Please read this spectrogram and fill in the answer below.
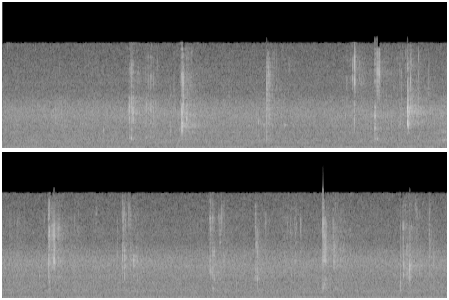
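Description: A person chewing food close to the microphone, with scattered wet smacks and mouth clicks at irregular intervals, over a steady low hum.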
